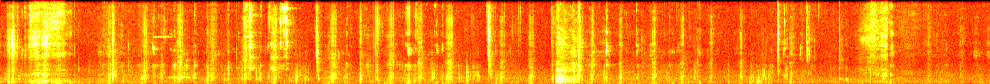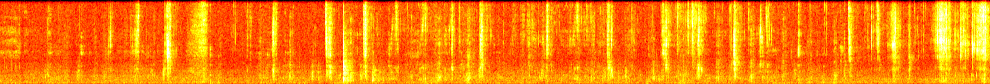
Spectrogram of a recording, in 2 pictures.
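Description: Close-miked mouth sounds of a man eating: chewing and biting with wet smacks and many small irregular clicks, as he works through kimchi and fried rice, with a crunchy bite of fresh lettuce leaf near the end.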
